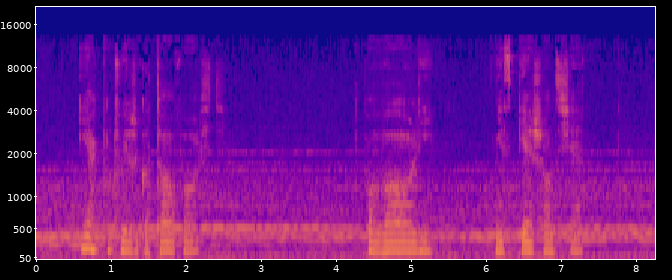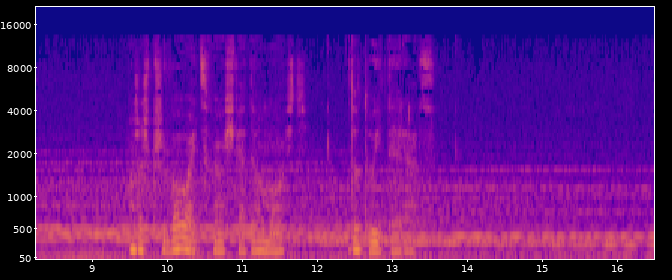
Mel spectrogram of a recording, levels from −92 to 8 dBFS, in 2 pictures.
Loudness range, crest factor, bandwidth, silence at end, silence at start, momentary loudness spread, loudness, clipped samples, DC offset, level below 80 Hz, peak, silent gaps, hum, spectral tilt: 4 LU; 20 dB; 13.5 kHz; 0 s; 0 s; 12 LU; -33 LUFS; under 0.1%; under 0.1%; -54 dBFS; -12 dBFS; none; none; -6 dB/octave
